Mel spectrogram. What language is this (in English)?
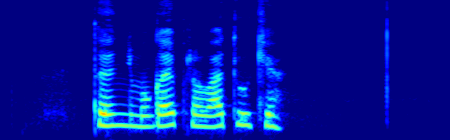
Mari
